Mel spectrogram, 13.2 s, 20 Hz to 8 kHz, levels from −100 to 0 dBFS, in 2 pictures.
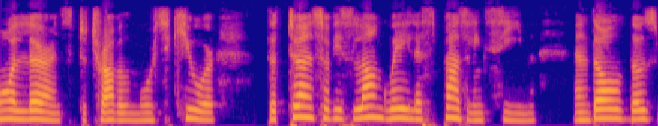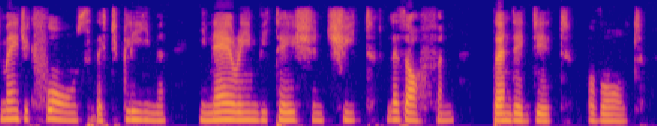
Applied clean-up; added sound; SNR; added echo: none; none; none; none.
